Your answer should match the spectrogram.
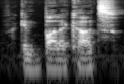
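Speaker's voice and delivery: low muttered curse; muttered under breath. Real, not acted. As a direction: grumble it quietly to yourself. Grumbling at a chatter.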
